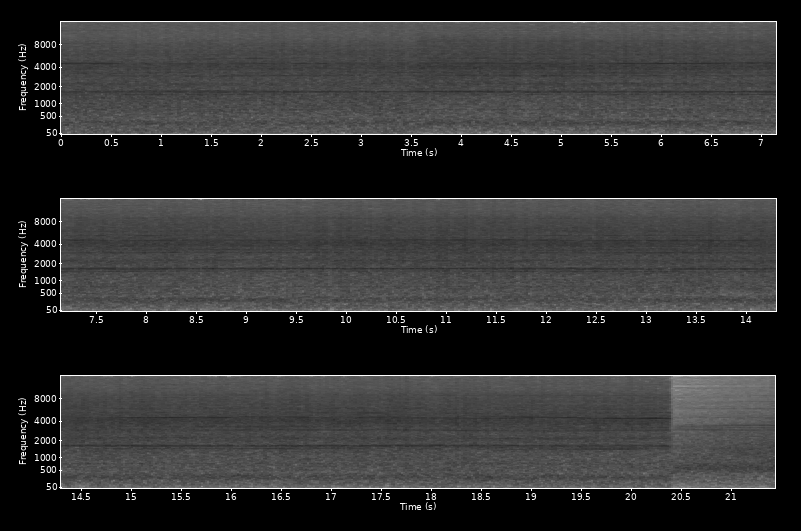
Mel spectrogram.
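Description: Jet engines roar steadily up close with a high whine.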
